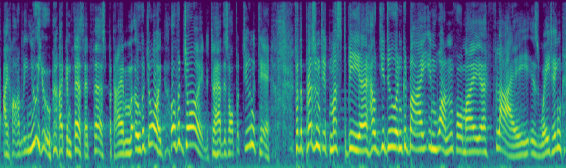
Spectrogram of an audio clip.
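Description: A pompous, wealthy old physician from a storybook, acted out by a male reader. He talks in a raised, swooping pitch, evasive and condescending, with flustered hesitations. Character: Doctor Macfarlane, pompous, evasive, wealthy elderly London physician.

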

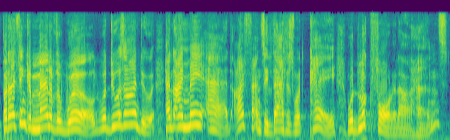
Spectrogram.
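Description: A man's voice: high-pitched, big pitch swings, pitched above the performer's own voice. Guy doing a slick young doctor from an old story, cool n unscrupulous, sneery, voice goes up and down loads. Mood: coolly persuasive. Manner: brisk, worldly, sneering.

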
